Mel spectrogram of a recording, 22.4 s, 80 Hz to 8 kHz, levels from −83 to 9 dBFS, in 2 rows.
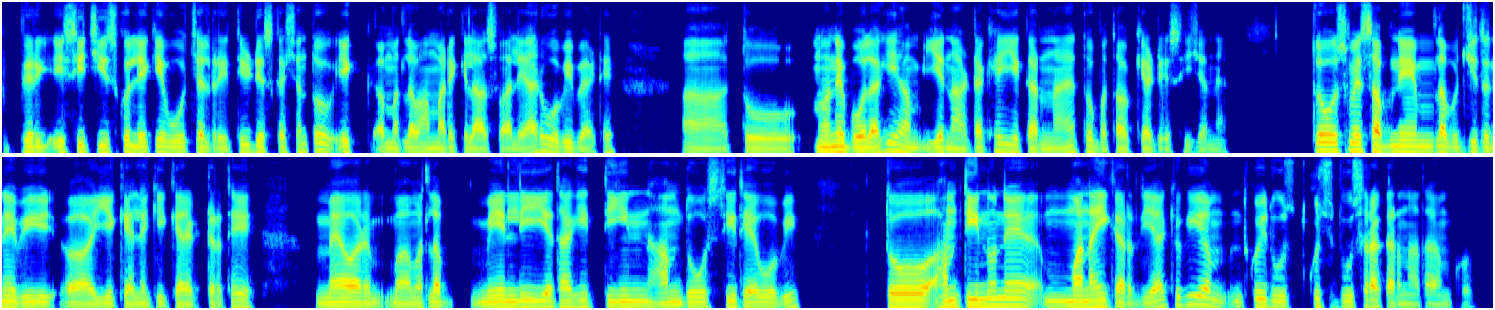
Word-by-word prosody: फिर 115 0 +2
इसी 115 +2 0
चीज़ 115 0 -1
को 130 - +2
लेके 110 +1 +2
वो 110 -1 -2
चल 110 - +2
रही 100 0 -3
थी 130 - +1
डिस्कशन 110 +2 -2
तो 150 -4 -1
एक 115 -1 0 0.2
मतलब 100 +1 -2
हमारे 100 +1 -2
क्लास 95 -2 -2
वाले 90 +1 -2
यार 135 - 0
वो 125 -4 -1
भी 105 0 0
बैठे। 95 +3 -5 0.6
अ, 95 -2 -3
तो 100 - -2 0.2
उन्होंने 105 +2 +2
बोला 105 0 +5
कि 145 - 0
"हम 110 -4 0
ये 100 0 +2
नाटक 95 +2 -2
है, 135 - +1
ये 125 -1 0
करना 95 0 -1
है 120 - -2
तो 125 - -3
बताओ 95 -5 -3
क्या - - 0
डिसीज़न 85 0 -8
है।" 85 - -14 0.7
तो 150 0 +5
उसमें 145 0 +3
सबने 120 -3 +5
मतलब 110 -1 0
जितने 105 +2 +1
भी 110 0 +2
अ, 95 -2 -1
ये 95 +2 +1
कहले 95 0 0
कि 100 +2 -5
कैरेक्टर 95 -3 -2
थे, - - +1 0.5
मैं 100 +1 +2
और 105 -1 +4
म 100 -1 -3
मतलब 110 0 -1 0.2
मेनली 115 +4 +3
ये 125 -1 +3
था 120 - +3
कि 125 +2 -2
3 115 0 +1
हम 100 +2 -1
दोस्त 105 +1 -3
ही 120 - +2
थे 105 - +3
वो 105 -1 0
भी। 110 +7 -4 0.7
तो 125 -1 +4 0.3
हम 120 +2 +3
तीनों 135 +3 +5
ने 145 0 +4 0.4
मना 115 +1 +5
ही 125 - +6
कर 100 -2 0
दिया 100 +7 0
क्योंकि 155 +3 -2
हम 140 -8 0 0.2
कोई 140 -1 +1
दूस 110 -3 -5
कुछ 130 -4 -6
दूसरा 115 +3 0
करना 90 -5 -4
था 90 0 -5
हमको। 85 0 -13
110 Hz, 215 wpm, -25 LUFS, 100-120 Hz, 0.7 s, ही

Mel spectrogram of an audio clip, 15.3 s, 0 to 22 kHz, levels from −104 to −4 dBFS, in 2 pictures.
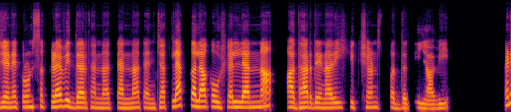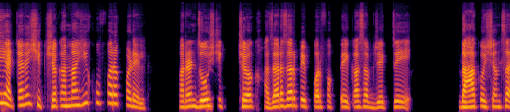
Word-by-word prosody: जेणेकरून 185 +1 +1
सगळ्या 200 0 +1
विद्यार्थ्यांना 180 -5 0
त्यांना 170 +1 -2
त्यांच्यातल्या 180 +7 0
कलाकौशल्यांना 190 -2 +3 0.3
आधार 180 +1 +2
देणारी 175 0 0
शिक्षण 180 +1 -7 0.2
पद्धती 165 -1 -6
यावी." 145 +2 -4 0.9
आणि 300 +5 +3
ह्याच्याने 265 +1 +3
शिक्षकांनाही 250 - +1
खूप 345 -1 -8
फरक 320 -1 +3
पडेल. 205 -10 -1 0.5
कारण 210 +3 +2
जो 215 +2 +5
शिक्षक 215 -2 -2
1000-1000 215 +7 +3
पेपर 205 -3 0
फक्त 200 -3 -11
एका 195 0 0
सब्जेक्टचे 190 0 -3 0.8
10 195 0 +7
क़्वश्चनचा 210 -1 -1
195 Hz, 105 wpm, -24 LUFS, 180-215 Hz, 0.9 s, 10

